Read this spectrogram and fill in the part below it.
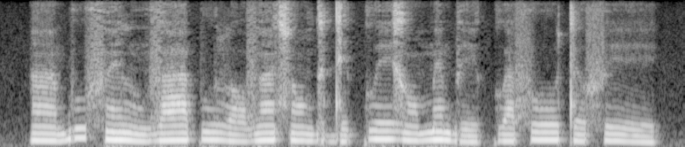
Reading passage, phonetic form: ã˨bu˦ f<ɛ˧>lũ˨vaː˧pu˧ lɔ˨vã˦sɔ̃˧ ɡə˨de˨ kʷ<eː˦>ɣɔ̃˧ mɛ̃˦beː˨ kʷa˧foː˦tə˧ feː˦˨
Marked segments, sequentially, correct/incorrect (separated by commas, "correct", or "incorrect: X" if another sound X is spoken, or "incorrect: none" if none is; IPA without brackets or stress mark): incorrect: ɛ̃˧, correct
